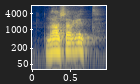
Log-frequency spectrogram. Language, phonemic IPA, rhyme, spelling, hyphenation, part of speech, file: Dutch, /ˌlaː.zaːˈrɛt/, -ɛt, lazaret, la‧za‧ret, noun, Nl-lazaret.ogg
- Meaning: 1. a medical facility for people suffering from leprosy or mesel, a lazaret, a medical leprosery 2. a field hospital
